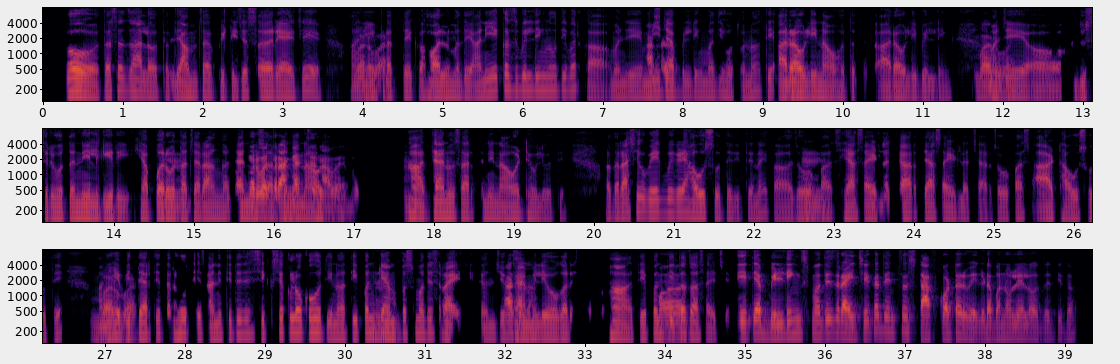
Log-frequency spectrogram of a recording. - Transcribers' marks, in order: tapping; distorted speech
- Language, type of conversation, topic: Marathi, podcast, तुमची बालपणीची आवडती बाहेरची जागा कोणती होती?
